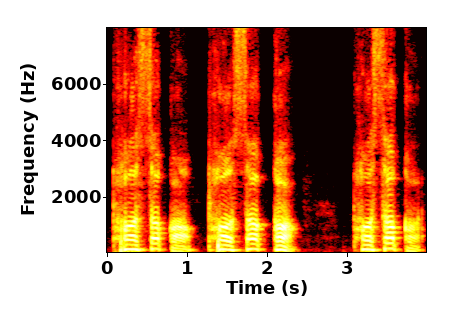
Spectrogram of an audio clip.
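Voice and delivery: posoko stretched out slowly, syllable by syllable; slow modelling. Shown as a demonstration. Teacher slowly modelling posoko for the class. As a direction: draw posoko out slowly for learners. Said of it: "Ahora, posoko".

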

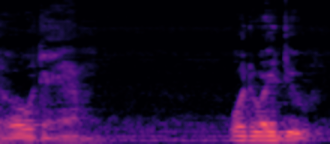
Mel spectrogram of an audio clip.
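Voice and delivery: low, hushed aside to himself; retold dismay. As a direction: mutter it low, as if thinking. Retelling own nervous inner reaction.

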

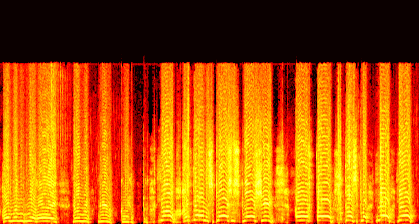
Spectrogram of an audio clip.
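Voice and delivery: very high squealing panic; panicked. Real, not acted. Gamer running from the splashy thing, squealing in panic. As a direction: squeal it out while fleeing. Flees what made the splashing.

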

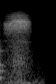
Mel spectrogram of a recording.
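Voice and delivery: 스 as a soft hiss with no vowel; just hiss the 스, quietly; voiceless S. Shown as a demonstration. Teacher isolates the sound for students, voiceless hiss. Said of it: "둘 다 스로 발음합니다".

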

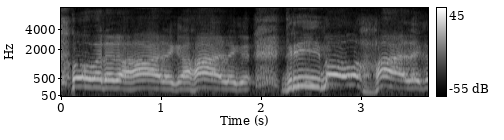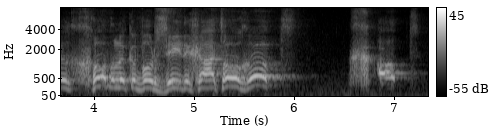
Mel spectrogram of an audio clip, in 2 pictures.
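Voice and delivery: Sint-Anna praising God in exalted rapture; ecstatic prayer. Acted.

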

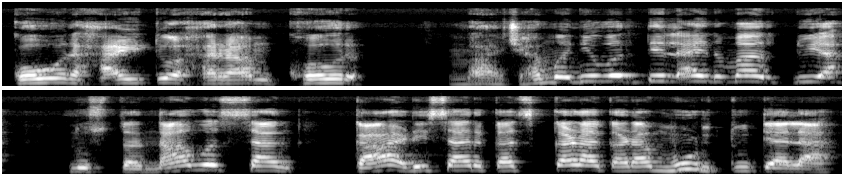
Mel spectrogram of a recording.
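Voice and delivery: loud enraged demand, grabbing by the collar; furious threat. Acted. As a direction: roar it out, ready to break him. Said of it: "त्याची गचुंडी पकडत तो बोलला".

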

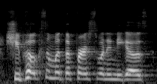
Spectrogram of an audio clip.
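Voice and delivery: normal talking voice

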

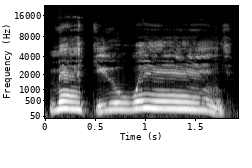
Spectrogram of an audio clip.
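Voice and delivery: high, drawn-out announcement; yelled cheer. A narrator's reading. Judges proclaim the winner, high drawn-out yell. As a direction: cry it out high, stretching each word. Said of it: "they yelled".

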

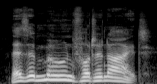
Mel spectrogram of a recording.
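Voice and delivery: high, loud, jubilant yell. A narrator's reading. Guthrie hails his new moon in the sky, yelling. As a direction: whoop it out to the group. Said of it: "he yelled".

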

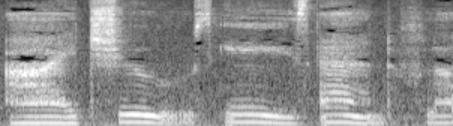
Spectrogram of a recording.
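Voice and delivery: slow quiet affirmation. Acted. Repeated affirmation.

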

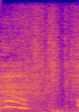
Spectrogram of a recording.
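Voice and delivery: sharp excited gasp. Real, not acted. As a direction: gasp in delight. Gasp at gift.

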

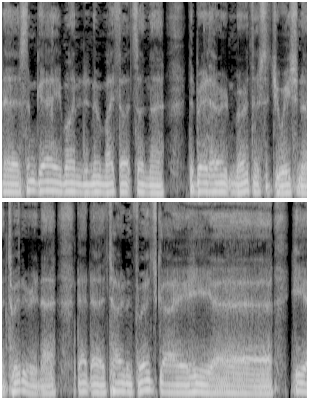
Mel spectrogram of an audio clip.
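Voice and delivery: rambling old wrestling patriarch impression; hammed-up old-timer holding forth from heaven; Stu Hart. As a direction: put on a halting character voice, full of uhs. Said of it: "Stu Hart".

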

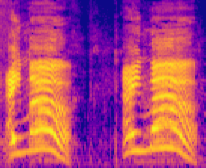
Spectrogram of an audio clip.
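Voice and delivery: high, loud Boston holler; Boston accent. Shown as a demonstration. Guest demonstrates how Boston sounds, yelling in the accent. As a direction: holler long across the house in a Boston accent. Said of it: "if you go Boston, they're like".

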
